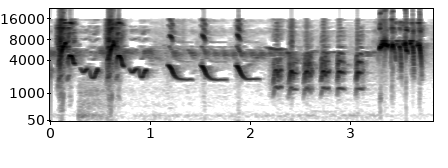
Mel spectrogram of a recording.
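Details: Brown-chested jungle flycatchers chirping: sharp high notes, then a run of descending whistled swoops, followed by a fast series of short buzzy chirps and a final high trill.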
